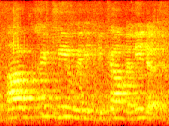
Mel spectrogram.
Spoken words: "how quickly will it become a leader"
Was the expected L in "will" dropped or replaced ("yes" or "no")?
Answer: yes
